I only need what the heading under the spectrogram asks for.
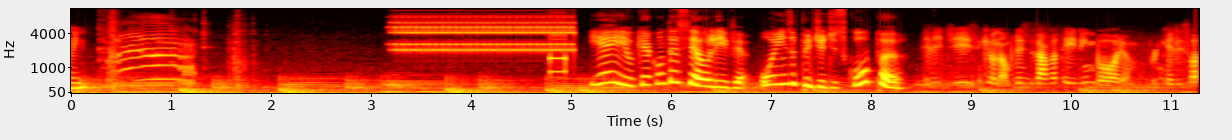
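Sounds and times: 
speech: 0.0 - 0.5, 5.3 - 11.2
cat meowing: 0.4 - 1.4
electronic phone ringtone: 3.2 - 5.1.

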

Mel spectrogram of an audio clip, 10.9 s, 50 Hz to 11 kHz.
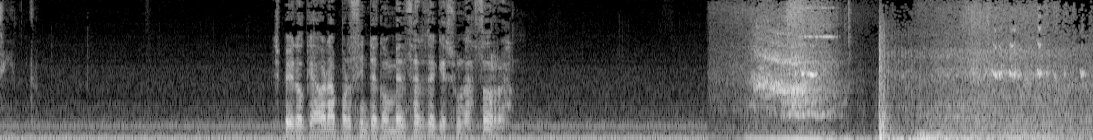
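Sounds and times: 
car engine humming in the middle of a road: 0.0 - 10.9
speech: 2.8 - 5.3
hiss of car tires skidding while braking: 7.1 - 10.9.

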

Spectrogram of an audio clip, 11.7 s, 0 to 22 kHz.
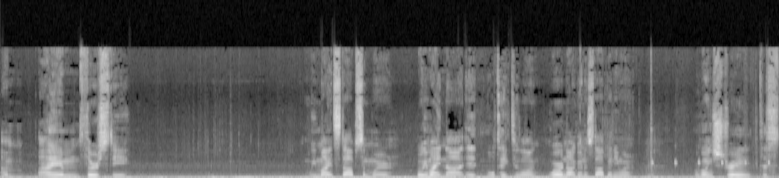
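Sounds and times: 
speech: 0.0 - 2.0, 4.6 - 11.6
car interior road noise rumble: 0.0 - 11.6.

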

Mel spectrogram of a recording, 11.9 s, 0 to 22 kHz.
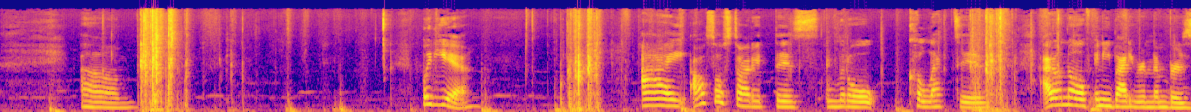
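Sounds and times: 
speech: 0.8 - 1.7, 4.2 - 4.8, 6.4 - 11.9
deck of cards riffle-shuffled: 1.4 - 3.4, 5.3 - 6.2.

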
